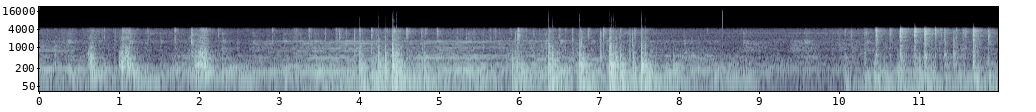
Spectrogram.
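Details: Background music plays throughout, broken by scattered thumps and knocking sounds. No clear animal voice can be picked out.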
